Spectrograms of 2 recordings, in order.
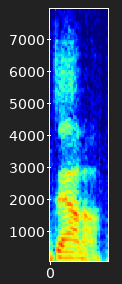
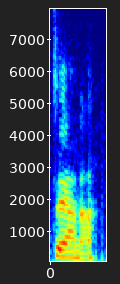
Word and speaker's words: Dana: my name is pronounced dana my dad my dad wanted a boy he called me dan so dana thank you i'm sorry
